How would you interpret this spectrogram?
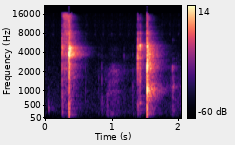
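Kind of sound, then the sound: food or drink, beer can cracking open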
